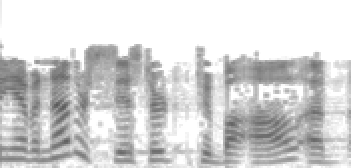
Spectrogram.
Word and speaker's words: Baal: We usually say Baal, but probably better pronounced Baal.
